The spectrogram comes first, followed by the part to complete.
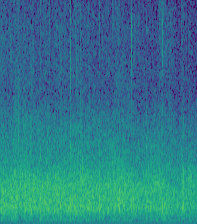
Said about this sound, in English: We can give our senators a round of applause.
